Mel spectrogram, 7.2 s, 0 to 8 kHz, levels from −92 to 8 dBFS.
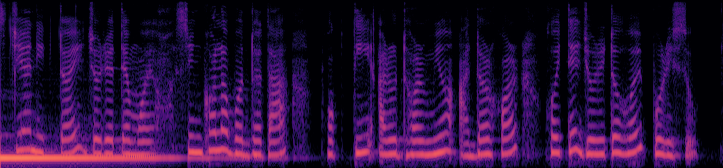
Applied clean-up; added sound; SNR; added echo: neural mask model RNNoise.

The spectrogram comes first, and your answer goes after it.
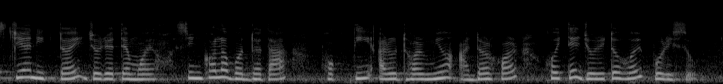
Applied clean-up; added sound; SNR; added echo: none; none; none; none.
